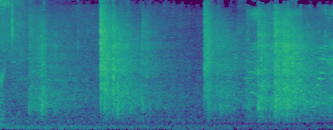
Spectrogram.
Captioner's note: gunshots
